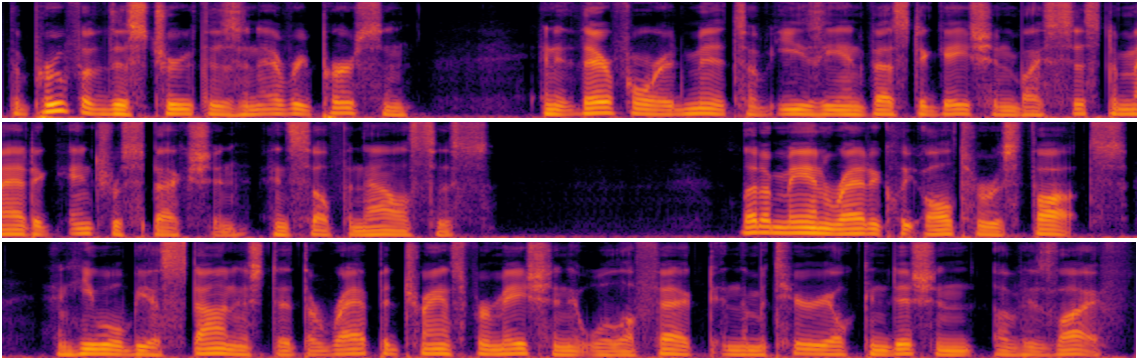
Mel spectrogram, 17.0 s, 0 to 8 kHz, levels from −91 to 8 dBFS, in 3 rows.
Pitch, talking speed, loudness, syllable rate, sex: 110 Hz, 170 wpm, -19 LUFS, 5.8 syllables/s, male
